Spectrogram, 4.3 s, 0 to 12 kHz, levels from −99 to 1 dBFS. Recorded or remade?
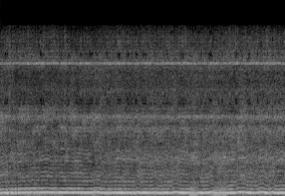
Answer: remade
